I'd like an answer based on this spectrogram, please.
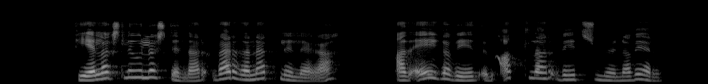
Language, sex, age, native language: Icelandic, female, 30-39, Icelandic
